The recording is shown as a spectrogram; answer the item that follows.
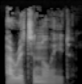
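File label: "arytenoid", British English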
